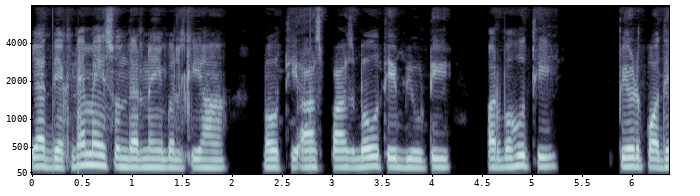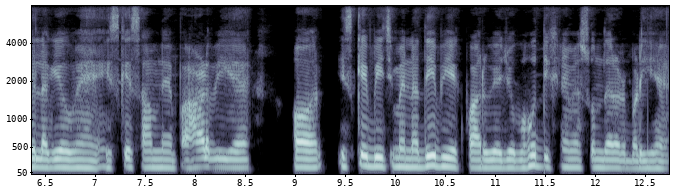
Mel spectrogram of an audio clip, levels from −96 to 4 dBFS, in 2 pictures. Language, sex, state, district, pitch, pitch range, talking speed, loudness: Hindi, male, Bihar, Saran, 150 Hz, 140-155 Hz, 215 wpm, -18 LUFS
